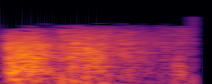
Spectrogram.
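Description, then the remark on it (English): A sudden loud crash as a lamp hits the floor after somebody kicks the table during a card game, glass shattering in a dense burst that rings briefly and then cuts off abruptly, with no voices. “Somebody kicked the table and the lamp crashed to the floor.”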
